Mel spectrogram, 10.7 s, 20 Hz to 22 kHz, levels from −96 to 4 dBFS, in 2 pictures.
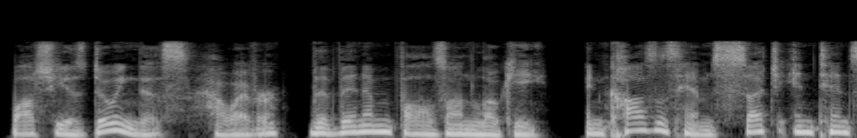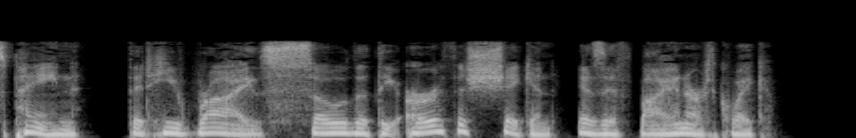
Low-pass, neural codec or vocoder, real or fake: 7.2 kHz; none; real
